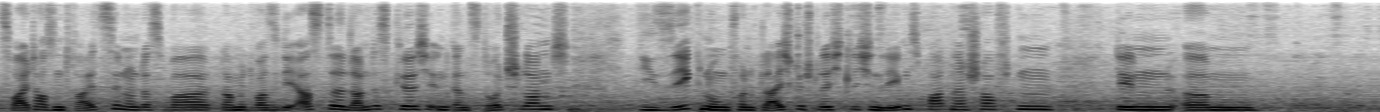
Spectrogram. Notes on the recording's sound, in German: auf dem evangelischen Kirchentag 2017 in Berlin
